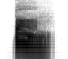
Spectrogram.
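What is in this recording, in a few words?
"balm", American English, female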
